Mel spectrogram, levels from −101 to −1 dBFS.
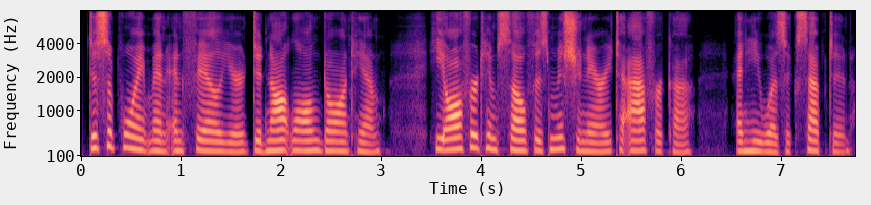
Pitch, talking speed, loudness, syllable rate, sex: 195 Hz, 140 wpm, -22 LUFS, 4.9 syllables/s, female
